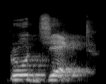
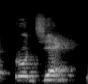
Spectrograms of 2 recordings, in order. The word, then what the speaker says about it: project: These words are spelled the same. दिखने में same लगते हैं but are pronounced with different stress. Most are different parts of speech. तो यहाँ पे word है हमारे पास project. Look at प्रोजेक्ट. प्रोजेक्ट क्या है? वर्ब है. प्रोजेक्ट यानी जेक्ट पे हम ज्यादा वजन देते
